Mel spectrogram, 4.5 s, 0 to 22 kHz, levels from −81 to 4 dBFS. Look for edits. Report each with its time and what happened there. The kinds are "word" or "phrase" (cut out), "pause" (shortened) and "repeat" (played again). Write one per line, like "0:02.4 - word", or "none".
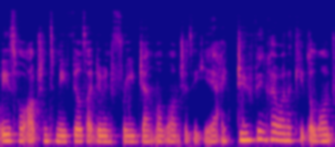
none

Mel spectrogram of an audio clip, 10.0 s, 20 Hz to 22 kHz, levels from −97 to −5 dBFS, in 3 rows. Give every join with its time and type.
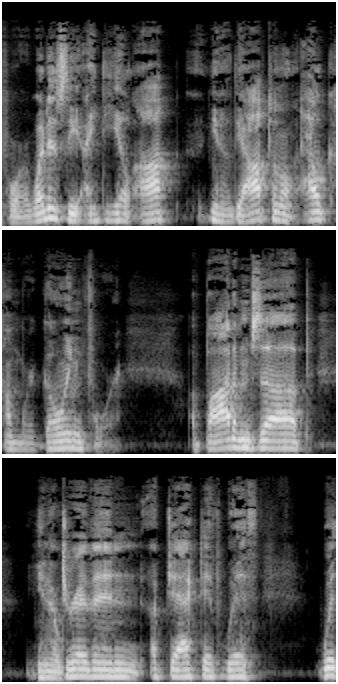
0:07.3 - word

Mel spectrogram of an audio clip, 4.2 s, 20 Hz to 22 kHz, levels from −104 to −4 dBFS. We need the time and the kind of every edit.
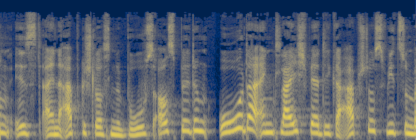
none

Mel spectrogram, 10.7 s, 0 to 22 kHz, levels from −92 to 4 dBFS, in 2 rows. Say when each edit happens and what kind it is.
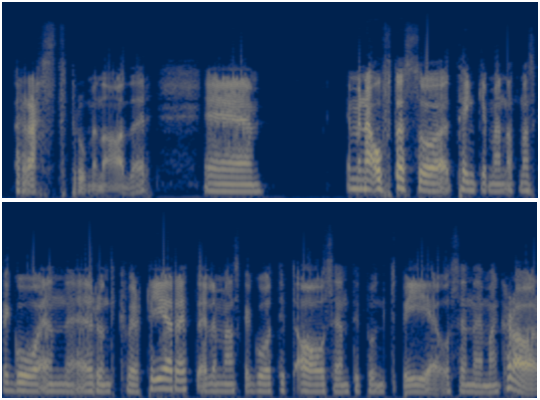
0:01.9 - pause
0:06.3 - word
0:08.2 - word

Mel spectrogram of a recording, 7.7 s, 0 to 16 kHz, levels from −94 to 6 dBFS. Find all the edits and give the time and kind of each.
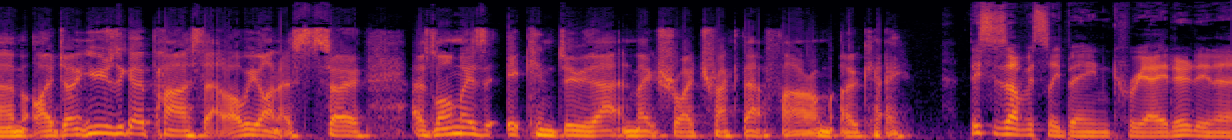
0:05.9 - pause
0:06.7 - word

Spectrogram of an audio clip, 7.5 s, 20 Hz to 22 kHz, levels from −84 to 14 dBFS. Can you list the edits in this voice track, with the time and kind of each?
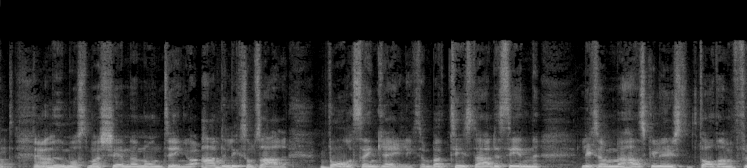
0:02.0 - word

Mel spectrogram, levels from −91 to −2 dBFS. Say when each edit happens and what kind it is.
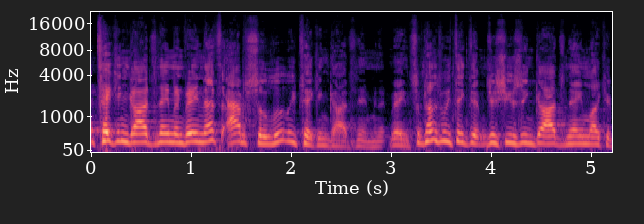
0:04.0 - word

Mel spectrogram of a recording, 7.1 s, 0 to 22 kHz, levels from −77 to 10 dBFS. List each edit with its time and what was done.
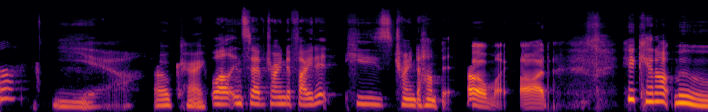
0:04.6 - pause

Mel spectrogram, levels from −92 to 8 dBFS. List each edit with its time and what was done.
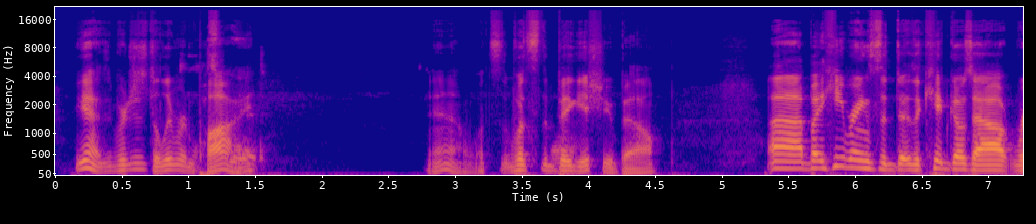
none

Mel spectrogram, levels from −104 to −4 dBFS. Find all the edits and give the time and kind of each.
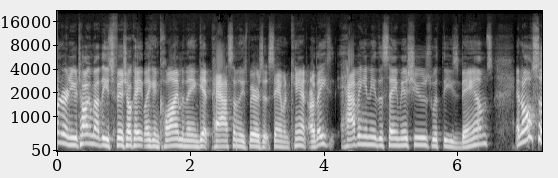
none

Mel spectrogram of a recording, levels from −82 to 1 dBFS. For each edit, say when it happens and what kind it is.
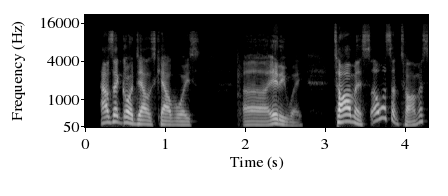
none

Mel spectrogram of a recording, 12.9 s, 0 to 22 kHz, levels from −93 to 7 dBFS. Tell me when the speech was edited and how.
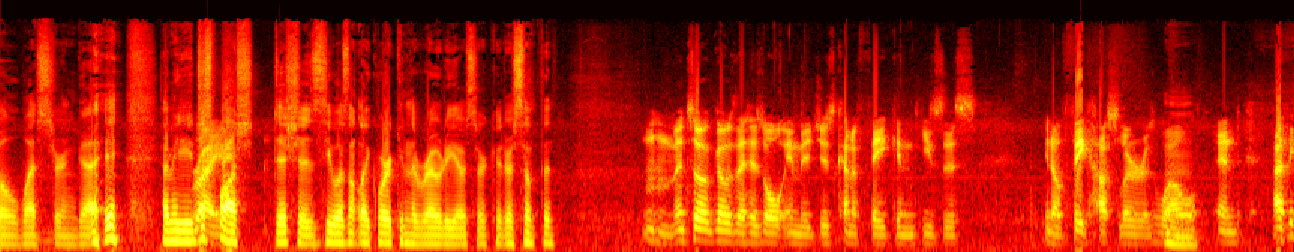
none

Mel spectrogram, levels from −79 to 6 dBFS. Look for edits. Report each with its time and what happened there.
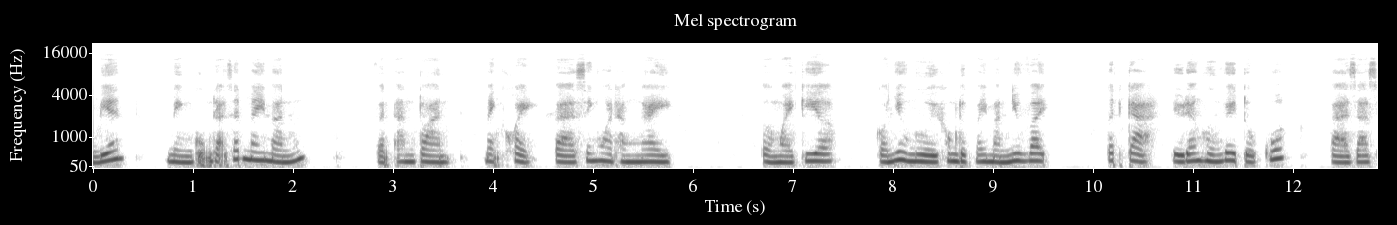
none

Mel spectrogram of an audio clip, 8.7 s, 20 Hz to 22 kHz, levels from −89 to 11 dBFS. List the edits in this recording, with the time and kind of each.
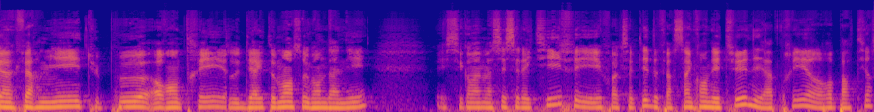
0:02.3 - word

